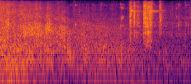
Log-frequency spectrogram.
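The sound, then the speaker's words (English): A crustacean's claw snaps shut as a sonic weapon, firing a blast of bubbles. A few sharp cracks stand out from a dense, loud wash of crackling noise. “It deals a knockout blow from a distance by using its claw as a sonic weapon. First, its claw is cocked like a pistol, then fired.”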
